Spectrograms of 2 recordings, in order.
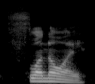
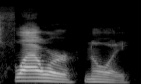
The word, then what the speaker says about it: Flournoy: Flanoy. I Flanoy. used to think it was Flower Noy. I'm like, dude, why don't you take out the OUR and put in an A? Just make it Flanoy.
